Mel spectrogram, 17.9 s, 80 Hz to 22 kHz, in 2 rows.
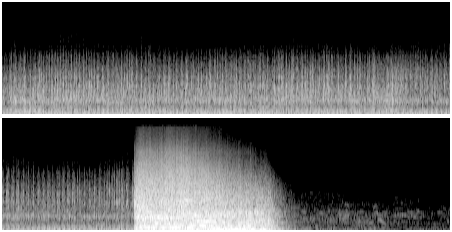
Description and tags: Recorded using a Sony PCM-D50 at Santa Pod raceway in the UK.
